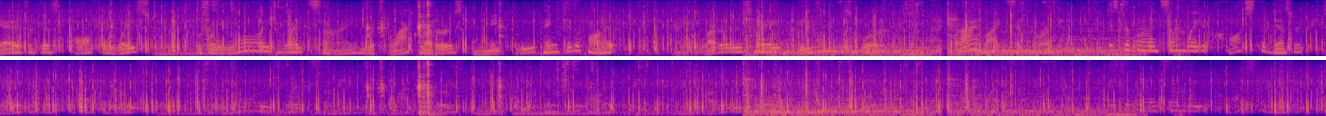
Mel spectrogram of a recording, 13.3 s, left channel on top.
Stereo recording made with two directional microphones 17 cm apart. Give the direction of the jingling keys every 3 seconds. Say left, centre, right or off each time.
left, right, right, left, off.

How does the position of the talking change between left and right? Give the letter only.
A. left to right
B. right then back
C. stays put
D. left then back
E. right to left
C.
